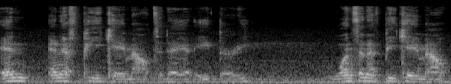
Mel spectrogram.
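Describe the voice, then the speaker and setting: A man speaks at a fairly slow pace and a medium pitch. Audible room echo and noticeable background noise surround him. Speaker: vlogger and futures trader. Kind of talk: casual vlog. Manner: animated.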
